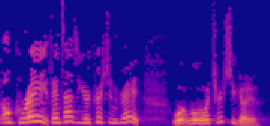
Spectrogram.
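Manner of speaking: mock high, eager, overly familiar friendly gush. Retelling own reply to a hospital volunteer: retelling overly familiar friendliness. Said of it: "heighten the whole, you know, familiarity".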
